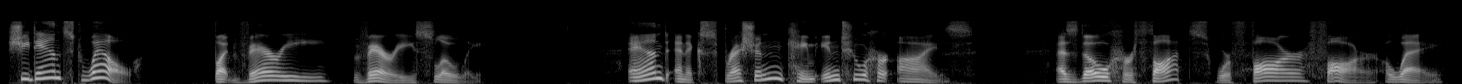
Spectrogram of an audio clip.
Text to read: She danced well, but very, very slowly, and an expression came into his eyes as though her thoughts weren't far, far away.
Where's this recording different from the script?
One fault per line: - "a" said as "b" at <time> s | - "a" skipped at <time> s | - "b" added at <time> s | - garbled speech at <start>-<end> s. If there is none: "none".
- "his" said as "her" at 8.7 s
- "weren't" said as "were" at 12.2 s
